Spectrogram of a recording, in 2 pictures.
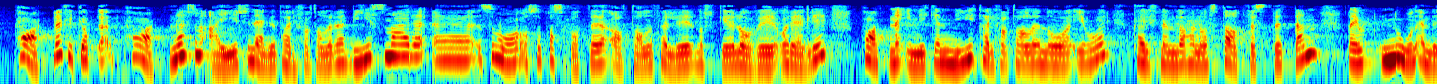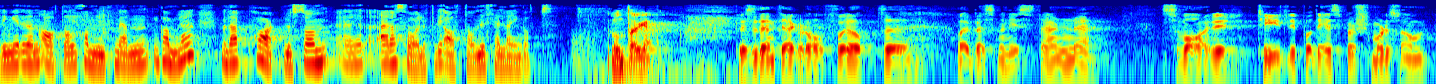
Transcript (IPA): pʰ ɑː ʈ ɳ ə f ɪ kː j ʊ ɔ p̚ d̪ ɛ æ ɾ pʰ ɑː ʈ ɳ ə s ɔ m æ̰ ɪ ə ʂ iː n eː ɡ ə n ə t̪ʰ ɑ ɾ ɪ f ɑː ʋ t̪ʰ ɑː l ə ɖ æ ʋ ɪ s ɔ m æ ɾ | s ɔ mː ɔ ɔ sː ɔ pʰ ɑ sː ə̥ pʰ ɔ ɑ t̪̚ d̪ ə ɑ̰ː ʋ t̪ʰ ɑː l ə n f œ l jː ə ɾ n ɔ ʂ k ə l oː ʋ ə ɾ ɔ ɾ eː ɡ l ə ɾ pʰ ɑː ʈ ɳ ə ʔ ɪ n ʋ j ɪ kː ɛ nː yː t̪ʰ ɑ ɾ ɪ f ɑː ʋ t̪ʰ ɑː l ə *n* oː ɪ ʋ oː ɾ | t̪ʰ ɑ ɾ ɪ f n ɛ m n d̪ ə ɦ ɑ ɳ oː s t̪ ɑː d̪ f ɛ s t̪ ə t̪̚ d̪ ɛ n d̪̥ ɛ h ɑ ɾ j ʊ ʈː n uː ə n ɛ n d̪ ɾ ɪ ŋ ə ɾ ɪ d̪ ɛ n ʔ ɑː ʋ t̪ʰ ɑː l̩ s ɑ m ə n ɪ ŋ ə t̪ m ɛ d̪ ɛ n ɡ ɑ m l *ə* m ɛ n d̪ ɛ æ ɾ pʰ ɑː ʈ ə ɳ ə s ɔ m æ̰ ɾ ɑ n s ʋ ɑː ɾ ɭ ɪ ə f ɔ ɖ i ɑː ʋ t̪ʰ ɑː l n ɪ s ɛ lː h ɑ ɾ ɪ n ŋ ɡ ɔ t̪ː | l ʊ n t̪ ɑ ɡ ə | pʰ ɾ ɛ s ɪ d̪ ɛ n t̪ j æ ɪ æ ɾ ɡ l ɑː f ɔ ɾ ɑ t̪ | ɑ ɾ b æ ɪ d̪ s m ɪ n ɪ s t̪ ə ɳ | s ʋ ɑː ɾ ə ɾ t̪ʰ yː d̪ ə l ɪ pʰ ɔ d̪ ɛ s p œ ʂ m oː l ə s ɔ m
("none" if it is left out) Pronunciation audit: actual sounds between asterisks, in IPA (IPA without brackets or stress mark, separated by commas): n, ə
